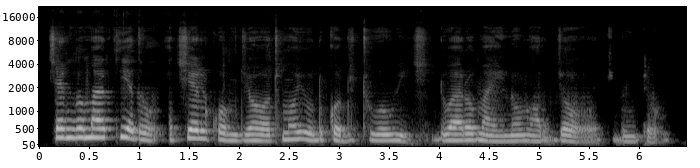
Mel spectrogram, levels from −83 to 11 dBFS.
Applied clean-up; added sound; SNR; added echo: neural mask model Resemble Enhance denoiser.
